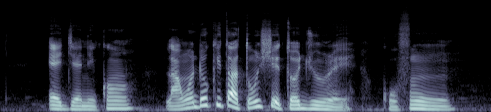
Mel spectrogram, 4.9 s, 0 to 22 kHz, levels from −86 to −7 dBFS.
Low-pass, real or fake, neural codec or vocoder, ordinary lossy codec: 19.8 kHz; real; none; none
